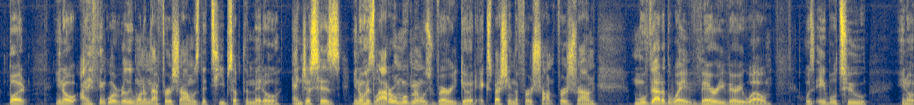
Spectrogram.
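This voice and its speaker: A man's voice: medium pitch, darkish tone, dry recording, clean studio sound. A young man giving a casual, rambling fight recap, full of slang and constant "bro"s. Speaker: MMA commentator.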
